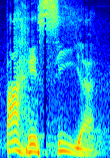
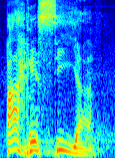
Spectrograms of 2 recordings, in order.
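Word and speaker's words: παρρησία: Aquela palavra lá, que está escrita com letras em português embaixo, é uma palavra grega que se pronuncia, diga depois de mim, parresia. Ok? Já estão falando em línguas estranhas, então diga aí, parresia.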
